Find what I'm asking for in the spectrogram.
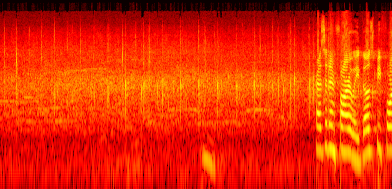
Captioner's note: applause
